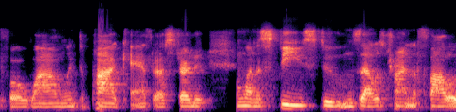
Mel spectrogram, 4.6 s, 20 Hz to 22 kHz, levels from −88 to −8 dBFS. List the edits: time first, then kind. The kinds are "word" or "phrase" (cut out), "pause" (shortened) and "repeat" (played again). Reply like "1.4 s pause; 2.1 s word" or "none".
1.5 s word; 2.4 s word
